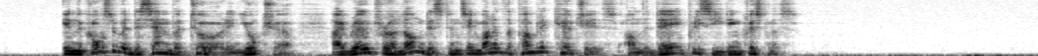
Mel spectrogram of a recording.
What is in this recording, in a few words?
male speech english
